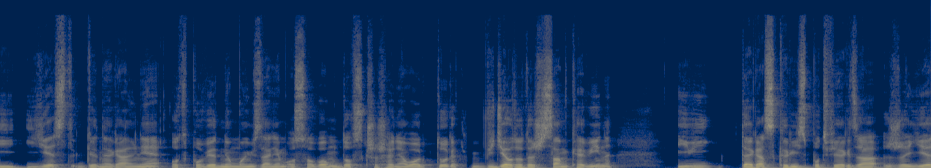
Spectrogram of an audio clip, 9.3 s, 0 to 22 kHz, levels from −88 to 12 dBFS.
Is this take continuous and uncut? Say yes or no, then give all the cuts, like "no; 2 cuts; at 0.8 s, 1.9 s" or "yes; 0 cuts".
no; 1 cut; at 4.7 s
